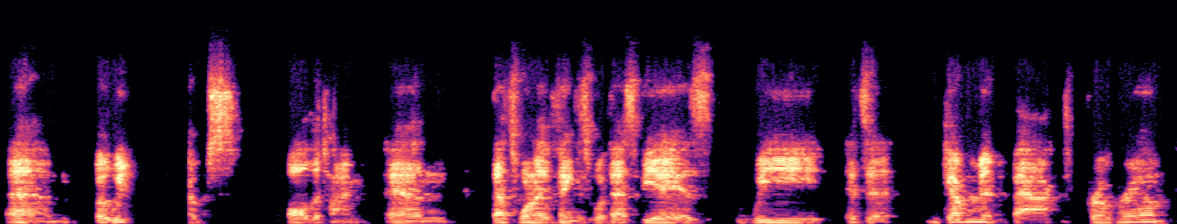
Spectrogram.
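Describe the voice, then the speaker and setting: A man with a very deep voice explains lending on a webinar panel. His video call audio is dull and lo-fi, and it keeps breaking up, clipping the ends of his words. He talks haltingly and restarts his sentences. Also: fairly even intonation. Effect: choppy audio cutting out, clipped word endings. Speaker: bank lender on a panel.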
